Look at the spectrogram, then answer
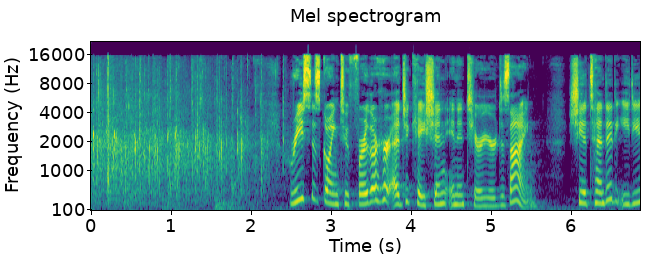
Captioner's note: applause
